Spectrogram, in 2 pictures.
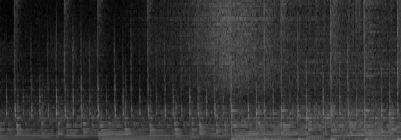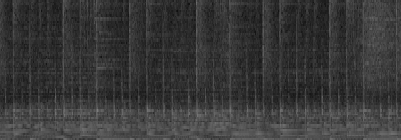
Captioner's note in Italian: Applauso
